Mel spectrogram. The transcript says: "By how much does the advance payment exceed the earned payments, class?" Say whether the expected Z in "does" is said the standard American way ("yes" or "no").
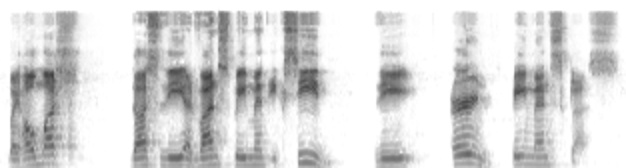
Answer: no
